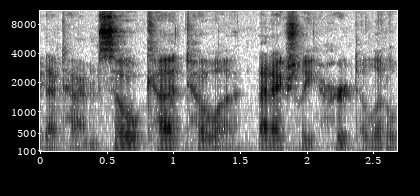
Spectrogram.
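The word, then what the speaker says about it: SOHCAHTOA: but just know there is a saying called soca there we go i said it right that time so katoa that actually hurt a little bit uh but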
